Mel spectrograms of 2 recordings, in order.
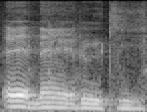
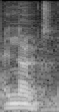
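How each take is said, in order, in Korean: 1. 일본식 'enereugi'로 발음합니다. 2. 영어식 'eneoji'로 발음합니다. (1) "일본 애들이 발음을 잘못 발음하면 에네르기" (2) "영어로 에너지"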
